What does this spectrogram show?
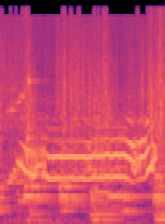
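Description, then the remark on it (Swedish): A voice imitates a hen, the wise hen Malin, clucking, making a few drawn-out, tuneful clucks in a continuous run. The sound is fairly loud. “Säg med kloka hönan Malin vad är åt.”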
